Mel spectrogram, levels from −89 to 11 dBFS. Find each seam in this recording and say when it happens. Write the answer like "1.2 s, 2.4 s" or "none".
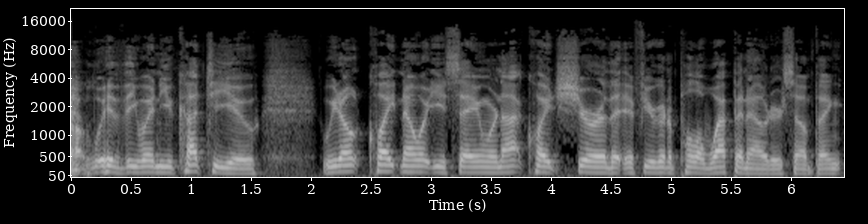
none

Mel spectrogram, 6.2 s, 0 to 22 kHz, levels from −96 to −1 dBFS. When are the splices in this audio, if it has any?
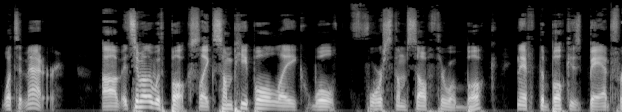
5.2 s

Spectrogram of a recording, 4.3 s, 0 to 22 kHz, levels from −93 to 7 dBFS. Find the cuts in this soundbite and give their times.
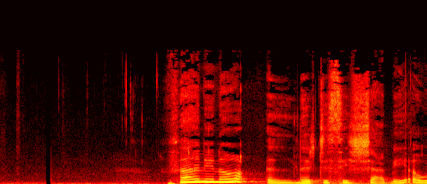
2.6 s

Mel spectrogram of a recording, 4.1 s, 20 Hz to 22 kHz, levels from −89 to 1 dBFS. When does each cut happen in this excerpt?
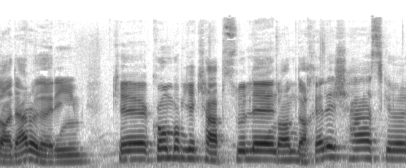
1.8 s, 2.8 s

